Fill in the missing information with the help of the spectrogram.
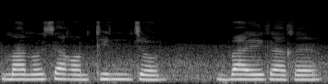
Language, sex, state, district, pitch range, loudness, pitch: Chakma, female, Tripura, West Tripura, 225-235 Hz, -14 LUFS, 230 Hz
